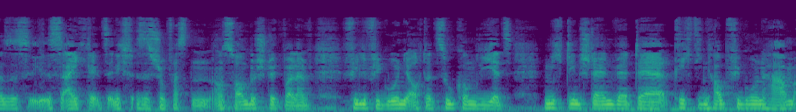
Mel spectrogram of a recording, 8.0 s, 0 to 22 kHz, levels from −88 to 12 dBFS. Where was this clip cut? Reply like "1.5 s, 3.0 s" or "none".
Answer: none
